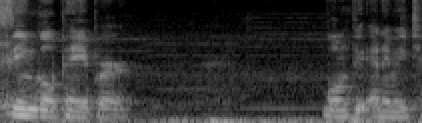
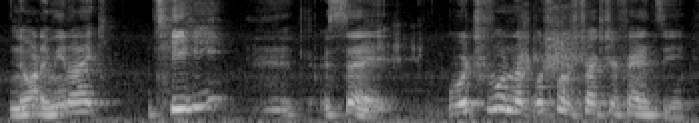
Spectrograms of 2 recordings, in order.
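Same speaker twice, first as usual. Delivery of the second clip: leering nudge; 9 semitones higher, 7 dB louder than usual. Pretend. Gatrie teasing Ike about girls in a loud leer.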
